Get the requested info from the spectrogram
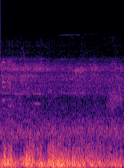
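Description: Low, uneven rumble of a train receding into the distance.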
